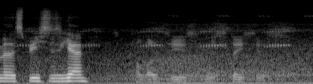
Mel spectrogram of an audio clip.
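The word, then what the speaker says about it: Calotes mystaceus: Colotes mystacius. Colotes mystacius.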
